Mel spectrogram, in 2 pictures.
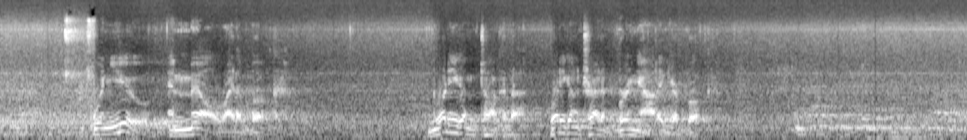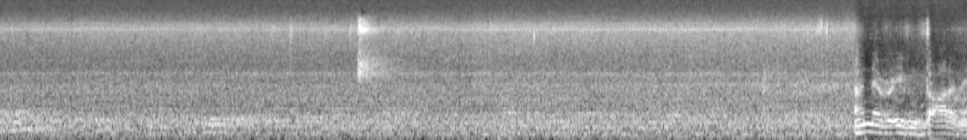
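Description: A man speaks calmly, close by, in short bursts.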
